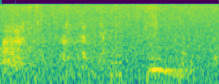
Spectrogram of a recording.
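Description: Quiet room tone in a pause of a talk, with one short, low hummed "mm" from a voice about one and a half seconds in.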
